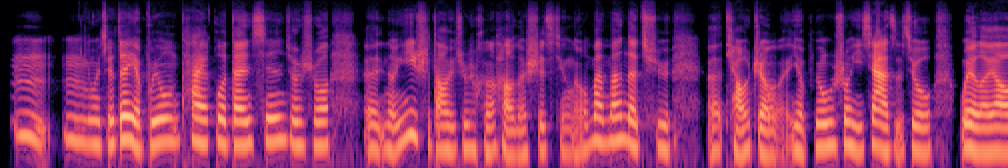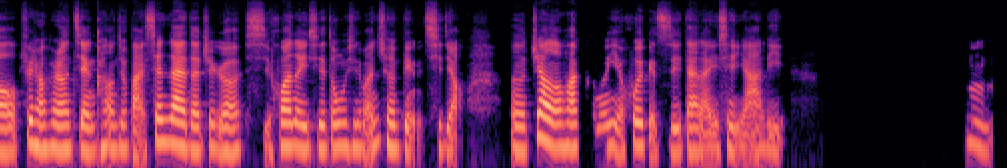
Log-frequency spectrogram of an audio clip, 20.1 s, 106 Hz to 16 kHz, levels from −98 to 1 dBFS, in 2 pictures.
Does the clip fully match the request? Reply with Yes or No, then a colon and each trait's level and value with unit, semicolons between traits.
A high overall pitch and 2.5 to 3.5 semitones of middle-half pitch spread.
Yes: high, 200 Hz; average, 3.0 semitones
